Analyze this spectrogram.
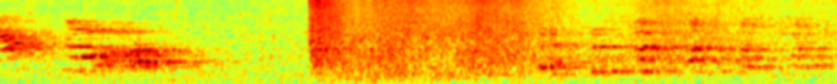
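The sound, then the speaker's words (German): A child throws diving rings into a pool and jumps in after them: a single sudden splash midway through, followed by a steady wash of churning water, with children's voices and light giggles throughout. “… wirft Tauchringe ins Wasser und springt hinterher.”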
